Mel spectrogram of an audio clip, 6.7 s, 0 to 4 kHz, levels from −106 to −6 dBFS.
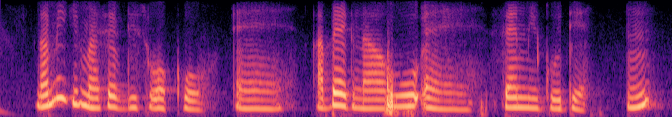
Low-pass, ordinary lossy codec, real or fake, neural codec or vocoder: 3.6 kHz; Opus, 16 kbps; real; none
